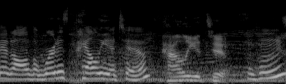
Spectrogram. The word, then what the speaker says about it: palliative: The word is palliative. Palliative. Mm-hmm. Can you spell it for me?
